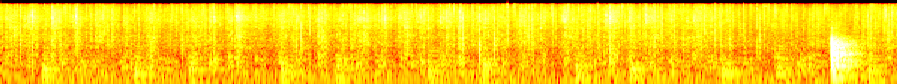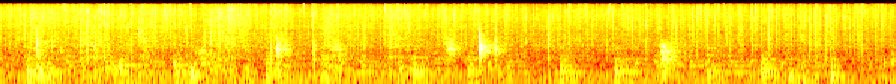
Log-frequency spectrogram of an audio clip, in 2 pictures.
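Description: Rice sizzling and crackling as it is stir-fried in butter in a nonstick frying pan, turned over with a plastic slotted spoon. A sharp knock comes about seven seconds in, with a few lighter knocks later.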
